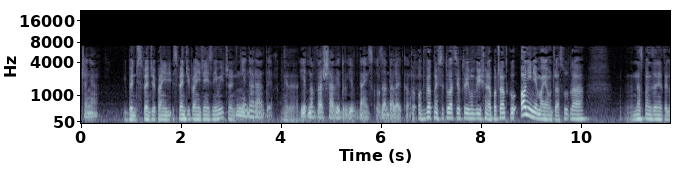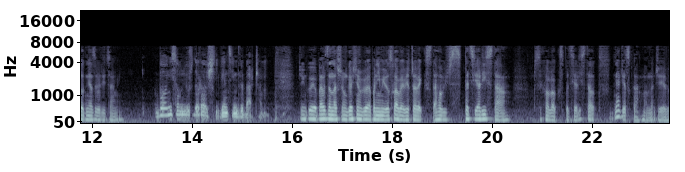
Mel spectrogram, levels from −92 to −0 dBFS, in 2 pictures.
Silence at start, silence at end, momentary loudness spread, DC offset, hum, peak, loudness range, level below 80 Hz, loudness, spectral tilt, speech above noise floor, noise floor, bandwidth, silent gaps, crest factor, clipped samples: 0 s; 0 s; 13 LU; under 0.1%; none; -2 dBFS; 7 LU; -50 dBFS; -27 LUFS; -6 dB/octave; 24 dB; -50 dBFS; 7.4 kHz; none; 24 dB; under 0.1%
